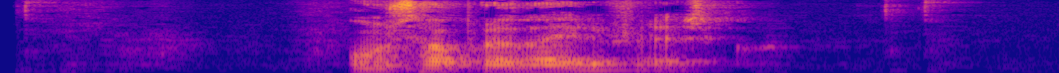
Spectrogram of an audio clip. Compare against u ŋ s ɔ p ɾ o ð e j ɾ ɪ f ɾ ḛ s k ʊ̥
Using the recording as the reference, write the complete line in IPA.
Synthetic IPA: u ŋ s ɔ p ɾ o ð a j ɾ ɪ f ɾ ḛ s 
